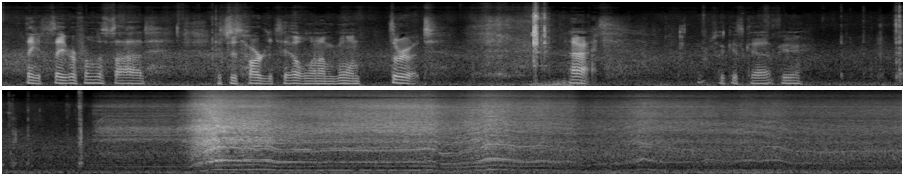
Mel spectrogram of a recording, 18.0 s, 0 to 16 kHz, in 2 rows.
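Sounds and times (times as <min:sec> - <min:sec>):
drone motors buzzing whine: 0:09.8 - 0:18.0.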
